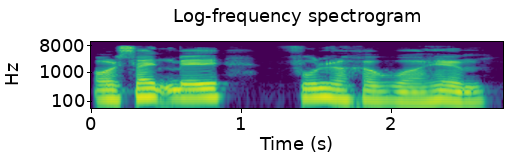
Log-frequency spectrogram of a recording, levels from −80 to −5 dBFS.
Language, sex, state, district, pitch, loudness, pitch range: Hindi, male, Arunachal Pradesh, Papum Pare, 120 Hz, -16 LUFS, 110-135 Hz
